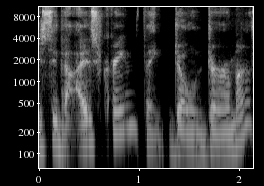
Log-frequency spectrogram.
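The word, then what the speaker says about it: dondurma: So, what's left is donerma. So, when you see the ice cream, think donerma.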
